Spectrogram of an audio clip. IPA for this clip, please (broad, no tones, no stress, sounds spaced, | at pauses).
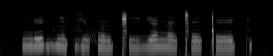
ŋ e ɡ ʎ ɛ̃ tʲ zʲ ɛ xʷ ɛ̃ ɡ ǁ i ʎ ɛ n ɛ̃ ǀ ẽ ǃ e tʲ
